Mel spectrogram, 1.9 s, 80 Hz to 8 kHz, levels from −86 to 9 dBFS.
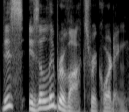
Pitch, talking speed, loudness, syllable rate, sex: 145 Hz, 155 wpm, -19 LUFS, 5.1 syllables/s, male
